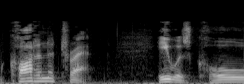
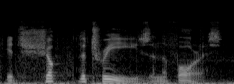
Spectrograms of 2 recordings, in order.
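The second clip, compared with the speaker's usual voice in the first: ordinary delivery, nothing marked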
